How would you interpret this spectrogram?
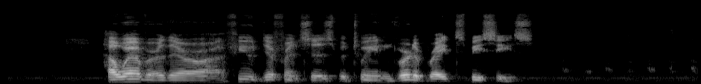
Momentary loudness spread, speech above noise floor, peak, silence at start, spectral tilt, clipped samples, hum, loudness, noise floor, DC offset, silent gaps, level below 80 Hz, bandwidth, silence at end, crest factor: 13 LU; 43 dB; -6 dBFS; 1.05 s; -3 dB/octave; under 0.1%; none; -28 LUFS; -70 dBFS; under 0.1%; none; -82 dBFS; 11.5 kHz; 1.7 s; 24 dB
